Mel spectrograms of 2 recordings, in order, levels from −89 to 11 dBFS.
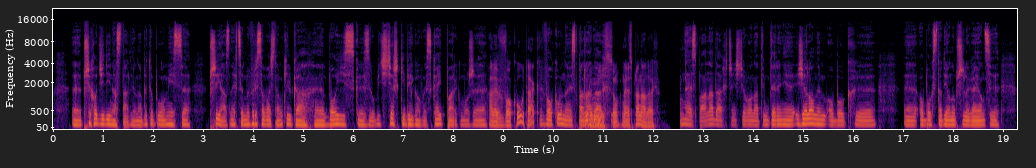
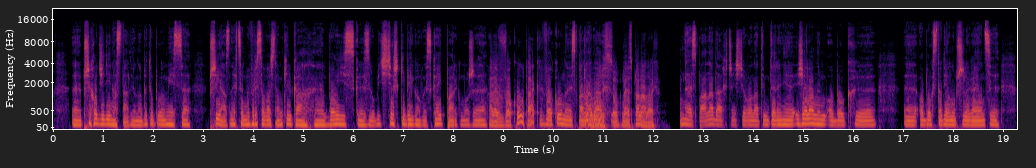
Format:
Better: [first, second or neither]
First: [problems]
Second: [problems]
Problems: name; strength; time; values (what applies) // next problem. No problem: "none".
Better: first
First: none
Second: distortion; slight; 10 dB below the speech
